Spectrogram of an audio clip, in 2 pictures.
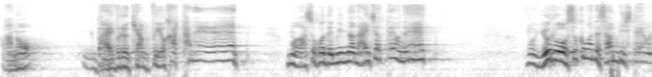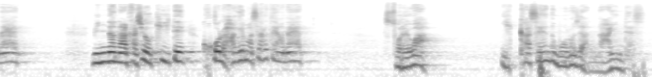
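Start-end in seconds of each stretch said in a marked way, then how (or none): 1.0-12.0 high, eager recalling of camp; excited youth reminiscing. Retold or imitated. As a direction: gush like a teen after camp. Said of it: "若い人で言うならば". (キャンプを懐かしむ若者の弾んだ口調)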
